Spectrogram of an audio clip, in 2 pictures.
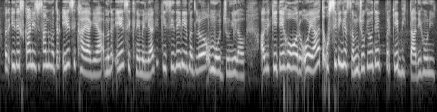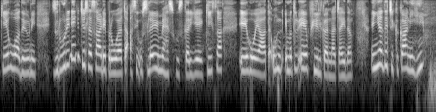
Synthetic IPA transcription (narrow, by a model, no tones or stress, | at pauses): məɪd̪ɪskaːniːt͡ʃəsaːnũːmət̪ləbeːsɪkʰaːjaːɡɪa̰ːmət̪ləbeːsɪkʰneːmɪleaːkɪkɪsiːd̪eːʋiːmət̪̬ləboːmoːd͡ʒoːniːlaːoːəɡəɾkɪt̪eːɦoːɾoːjaːt̪ãːʊsĩːʋiɪjãːsəmd͡ʒoːkɪʊd̪eːpəɾkeːbiːt̪aːd̪iːɦoːniːkeːɦoːaːd̪eoːniːzəɾuːɾiːneiːkɪd͡ʒɪseːsaːɽeːpəɾɦoːjaːt̪ã̰ʔəsĩːʊsleːʋiːmɛɦsuːskəɾiːeːkɪsãːeːɦoːjaːt̪ã̰ːʔʊnmət̪ləbeːpʰiːlkəɾnaːt͡ʃaːiːd̪aːɪjãːd̪eːt͡ʃɪkkaːniːɦiː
